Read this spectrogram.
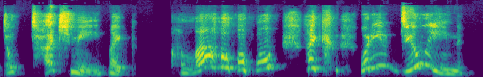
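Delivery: drawn-out, incredulous objection leaping high; indignant recoil, pitch swooping upward; acted indignant protest. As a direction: stretch the words out in mock disbelief. Wished-for protest at uncle, acted.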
